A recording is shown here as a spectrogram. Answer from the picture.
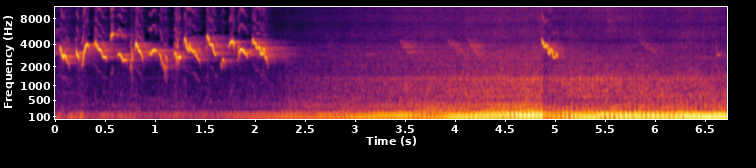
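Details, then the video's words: Lemon-bellied white-eye (kecial kuning) from Lombok, used as a lure song for training other birds: two seconds of rapid, repeated high chirping trills, then fading into a steady low rumble of passing vehicles with one faint chirp. "KECIAL KUNING PANCINGAN UNTUK BURUNG BELAJAR BUNYI DAN MALAS BUNYI"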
